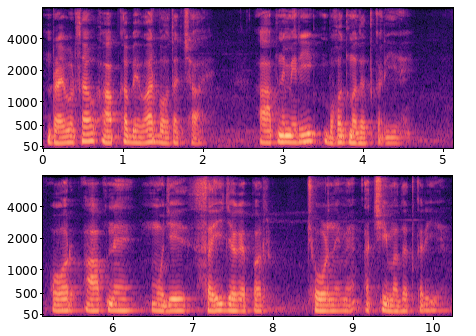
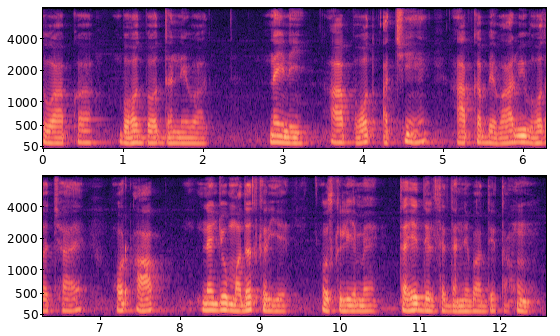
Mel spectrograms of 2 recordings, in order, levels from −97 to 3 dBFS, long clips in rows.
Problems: none marked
